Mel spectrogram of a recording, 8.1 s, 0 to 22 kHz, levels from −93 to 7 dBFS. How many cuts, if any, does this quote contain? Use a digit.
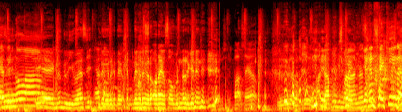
1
